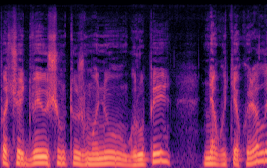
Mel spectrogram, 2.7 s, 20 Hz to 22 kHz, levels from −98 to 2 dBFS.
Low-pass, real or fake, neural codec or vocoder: 19.8 kHz; fake; vocoder, 44.1 kHz, 128 mel bands every 256 samples, BigVGAN v2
